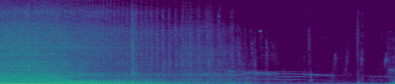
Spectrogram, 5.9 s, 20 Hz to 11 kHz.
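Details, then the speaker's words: 1979 John Deere Model 68 five-speed riding mower, revived after years unused and a leak fix, cutting weeds: steady, even single-cylinder chug fading as the mower moves away, pulling the load without stumbling; normal running. "Yeah, for being a junk old mower, it cuts pretty good."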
